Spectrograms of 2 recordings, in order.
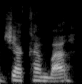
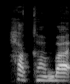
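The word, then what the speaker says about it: Jacumba: So J is pronounced H, not J. So it's not Jakumba, it's Hakumba.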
